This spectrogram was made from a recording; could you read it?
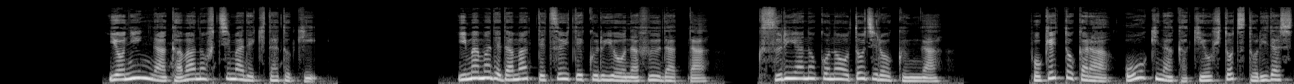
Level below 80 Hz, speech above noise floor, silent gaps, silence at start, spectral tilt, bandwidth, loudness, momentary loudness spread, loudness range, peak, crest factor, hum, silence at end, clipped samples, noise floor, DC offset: -48 dBFS; over 75 dB; 4.00-4.25 s, 10.25-10.29 s; 1.1 s; -5 dB/octave; 15.5 kHz; -16 LUFS; 10 LU; 2 LU; -2 dBFS; 16 dB; none; 0 s; under 0.1%; under -90 dBFS; under 0.1%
